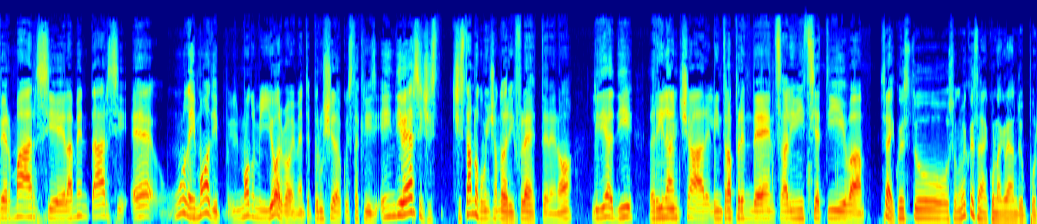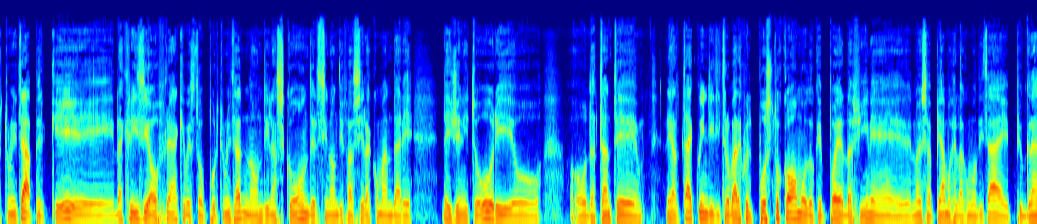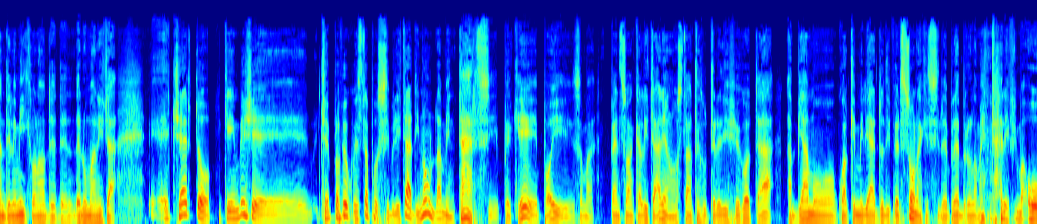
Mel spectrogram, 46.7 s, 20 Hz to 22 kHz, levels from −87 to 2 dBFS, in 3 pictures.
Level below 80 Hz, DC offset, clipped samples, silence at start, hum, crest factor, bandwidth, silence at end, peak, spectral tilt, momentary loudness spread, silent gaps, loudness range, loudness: -48 dBFS; under 0.1%; under 0.1%; 0 s; none; 18 dB; 16 kHz; 0 s; 0 dBFS; -6 dB/octave; 10 LU; none; 5 LU; -20 LUFS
